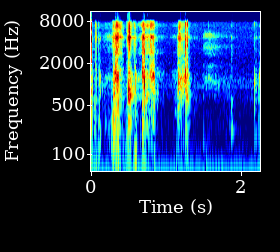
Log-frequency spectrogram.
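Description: Handling noise on the camera's microphone: about five irregular rustles, scrapes and knocks in two seconds as the camera is covered and moved about.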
